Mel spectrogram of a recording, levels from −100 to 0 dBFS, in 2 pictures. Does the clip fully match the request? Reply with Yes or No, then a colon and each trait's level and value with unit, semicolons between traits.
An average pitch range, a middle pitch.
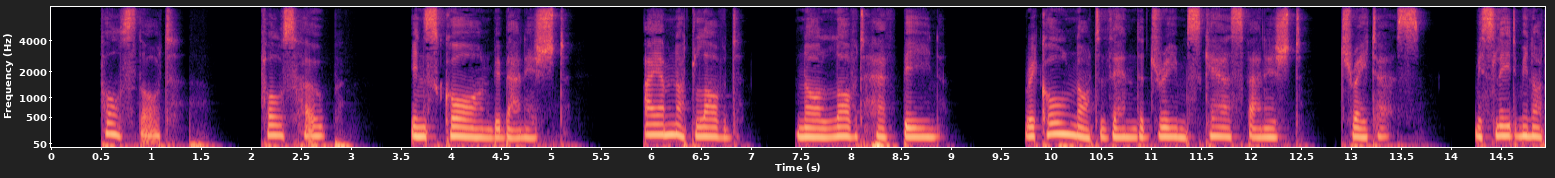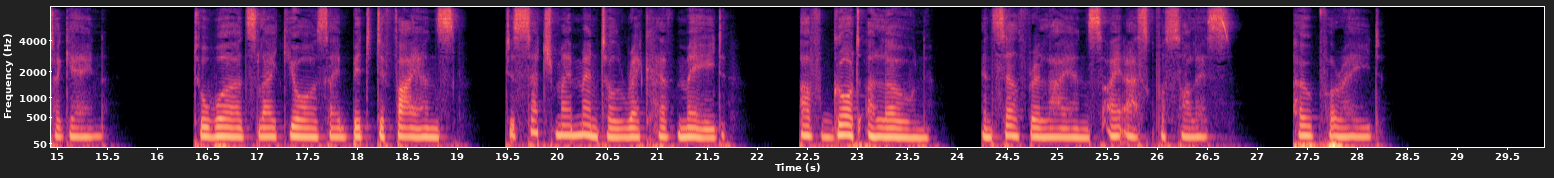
No: narrow, 1.6 semitones; medium, 150 Hz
